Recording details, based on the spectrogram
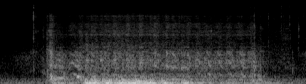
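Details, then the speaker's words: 1986 Suzuki Mighty Boy on a booster, battery reading 12.5 V: about two seconds of low churning cranking that never fires. Owner doesn't think it's the battery; hard-start cause unknown. "I don't think it's a battery but you know what let me put the booster on there all right so it's reading 12.5 I don't think my battery's dead it's just 1986 problems I guess except the cooling"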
